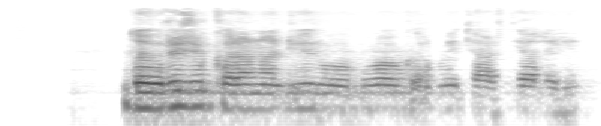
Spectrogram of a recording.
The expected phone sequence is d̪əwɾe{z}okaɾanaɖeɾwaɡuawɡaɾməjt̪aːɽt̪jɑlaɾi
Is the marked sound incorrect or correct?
incorrect: ʒ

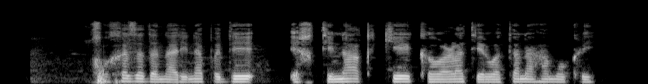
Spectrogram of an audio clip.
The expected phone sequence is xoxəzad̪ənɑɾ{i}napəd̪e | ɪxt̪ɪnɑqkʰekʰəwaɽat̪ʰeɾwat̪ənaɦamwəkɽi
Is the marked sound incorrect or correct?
correct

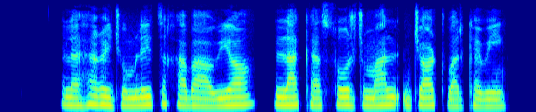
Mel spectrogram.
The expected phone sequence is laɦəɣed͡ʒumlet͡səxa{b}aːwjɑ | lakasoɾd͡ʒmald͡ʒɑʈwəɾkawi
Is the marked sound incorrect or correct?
correct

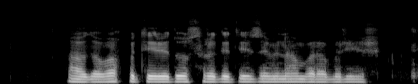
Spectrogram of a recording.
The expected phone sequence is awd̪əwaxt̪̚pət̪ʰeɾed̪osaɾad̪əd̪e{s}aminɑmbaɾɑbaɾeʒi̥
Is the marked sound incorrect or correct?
incorrect: z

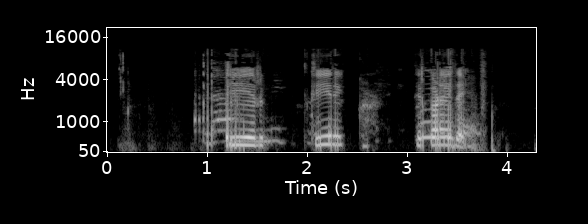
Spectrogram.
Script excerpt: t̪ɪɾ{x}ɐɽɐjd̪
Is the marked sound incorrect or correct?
incorrect: k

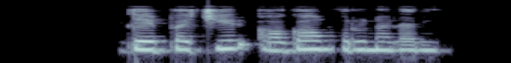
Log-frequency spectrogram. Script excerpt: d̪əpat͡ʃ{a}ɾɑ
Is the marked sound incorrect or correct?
incorrect: i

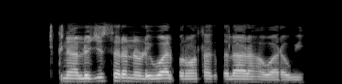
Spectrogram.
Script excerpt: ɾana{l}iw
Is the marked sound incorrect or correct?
incorrect: ɽ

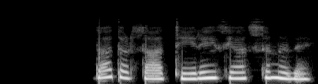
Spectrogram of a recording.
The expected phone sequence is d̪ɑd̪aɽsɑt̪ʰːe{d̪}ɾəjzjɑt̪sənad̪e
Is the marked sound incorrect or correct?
incorrect: none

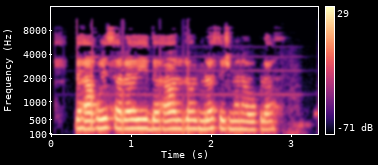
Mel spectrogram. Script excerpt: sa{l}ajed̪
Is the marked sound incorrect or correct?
incorrect: ɾ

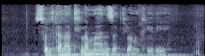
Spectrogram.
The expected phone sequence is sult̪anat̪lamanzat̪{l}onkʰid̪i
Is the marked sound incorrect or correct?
correct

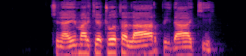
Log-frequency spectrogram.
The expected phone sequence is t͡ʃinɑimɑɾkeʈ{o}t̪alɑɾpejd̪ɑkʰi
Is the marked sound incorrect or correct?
correct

